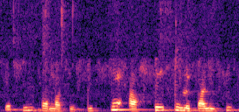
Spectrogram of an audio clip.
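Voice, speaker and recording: A man's voice: on the high side, fast, slightly rough. A man calling in to a radio show over the phone, asking his questions hesitantly with many fillers and restarts. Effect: radio show caller heard over a phone line. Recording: muffled phone line with faint noise.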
